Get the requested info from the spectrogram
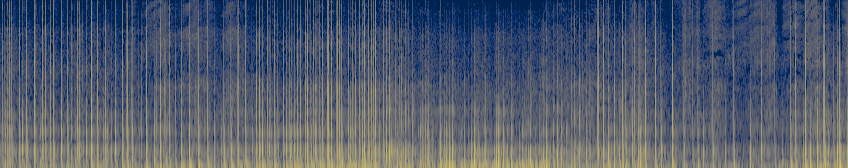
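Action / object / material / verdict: tap / paperback book / paper / none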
